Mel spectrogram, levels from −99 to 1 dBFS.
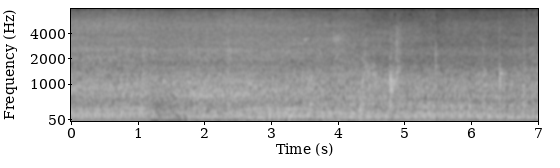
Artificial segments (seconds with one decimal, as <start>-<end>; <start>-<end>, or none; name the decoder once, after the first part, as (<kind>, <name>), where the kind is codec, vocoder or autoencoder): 2.4-3.3 (autoencoder, DAC-VAE); 3.7-4.4

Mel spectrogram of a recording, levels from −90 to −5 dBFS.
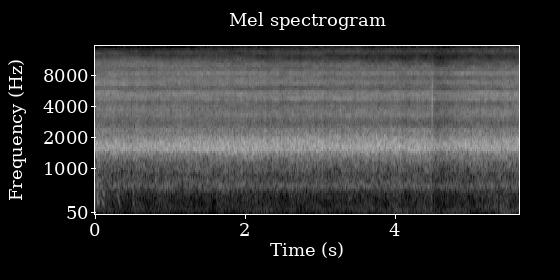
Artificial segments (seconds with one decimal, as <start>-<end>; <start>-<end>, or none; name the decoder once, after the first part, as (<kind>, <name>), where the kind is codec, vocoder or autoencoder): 0.0-5.7 (autoencoder, DAC-VAE)

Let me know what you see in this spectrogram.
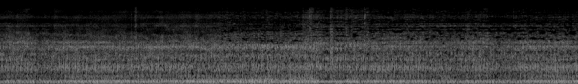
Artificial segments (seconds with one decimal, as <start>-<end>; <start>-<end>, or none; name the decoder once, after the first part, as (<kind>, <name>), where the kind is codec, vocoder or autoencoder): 0.0-2.2 (autoencoder, DAC-VAE)

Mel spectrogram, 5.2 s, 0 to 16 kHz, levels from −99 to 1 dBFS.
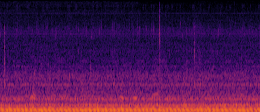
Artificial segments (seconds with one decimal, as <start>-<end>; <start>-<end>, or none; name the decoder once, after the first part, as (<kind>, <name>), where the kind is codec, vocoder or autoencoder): none

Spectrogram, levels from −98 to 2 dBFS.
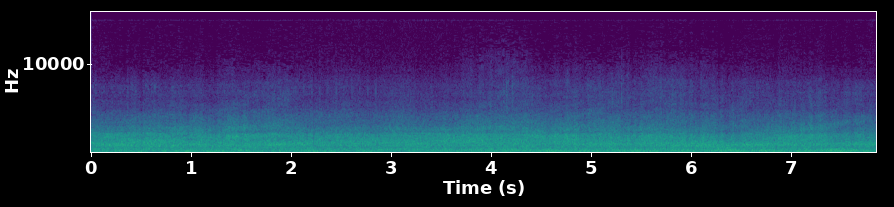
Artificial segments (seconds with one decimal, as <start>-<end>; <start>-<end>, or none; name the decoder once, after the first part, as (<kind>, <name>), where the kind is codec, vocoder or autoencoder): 2.9-3.4 (autoencoder, DAC-VAE)

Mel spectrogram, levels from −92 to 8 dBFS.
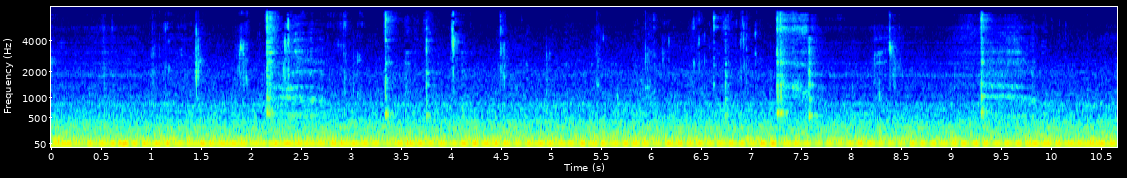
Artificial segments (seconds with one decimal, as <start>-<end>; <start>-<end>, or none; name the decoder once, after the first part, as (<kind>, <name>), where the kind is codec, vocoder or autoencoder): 0.0-0.9 (autoencoder, DAC-VAE); 7.3-9.8

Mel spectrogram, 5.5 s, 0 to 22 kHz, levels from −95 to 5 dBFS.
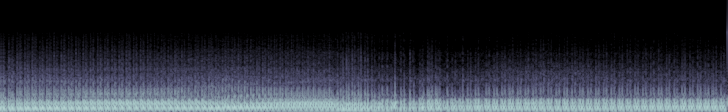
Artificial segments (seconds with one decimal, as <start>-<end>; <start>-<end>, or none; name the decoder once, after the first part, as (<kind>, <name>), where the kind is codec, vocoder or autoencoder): none

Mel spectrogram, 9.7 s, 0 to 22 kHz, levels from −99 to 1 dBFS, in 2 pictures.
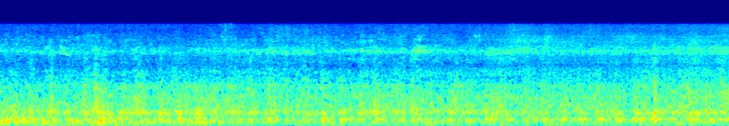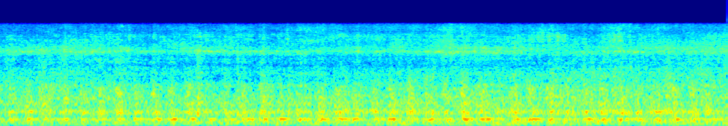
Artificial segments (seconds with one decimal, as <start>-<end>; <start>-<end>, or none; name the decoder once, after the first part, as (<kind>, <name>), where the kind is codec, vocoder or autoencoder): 3.3-4.9 (autoencoder, DAC-VAE); 6.9-8.2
